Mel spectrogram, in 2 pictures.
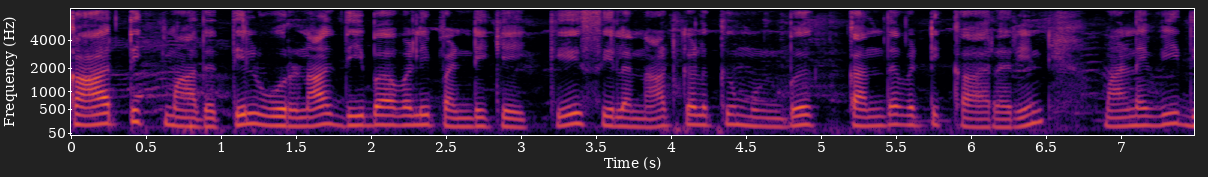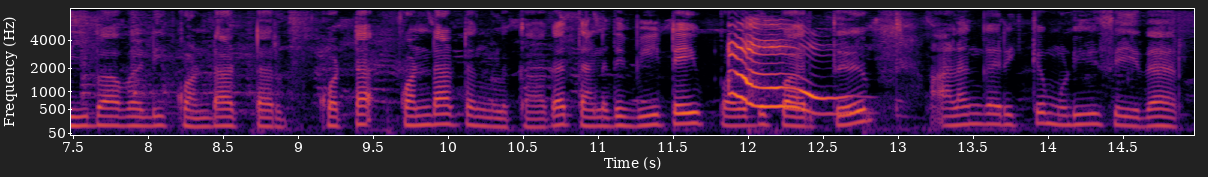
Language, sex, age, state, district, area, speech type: Tamil, female, 18-30, Tamil Nadu, Kallakurichi, urban, read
